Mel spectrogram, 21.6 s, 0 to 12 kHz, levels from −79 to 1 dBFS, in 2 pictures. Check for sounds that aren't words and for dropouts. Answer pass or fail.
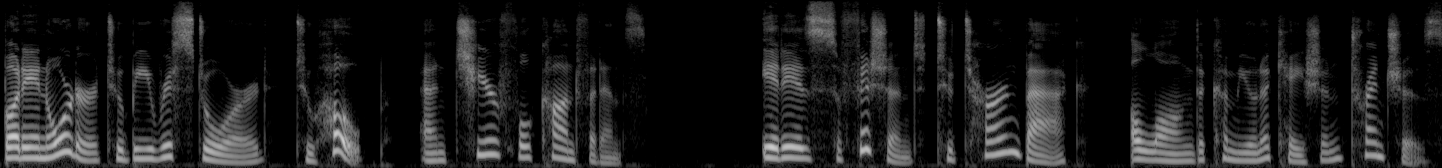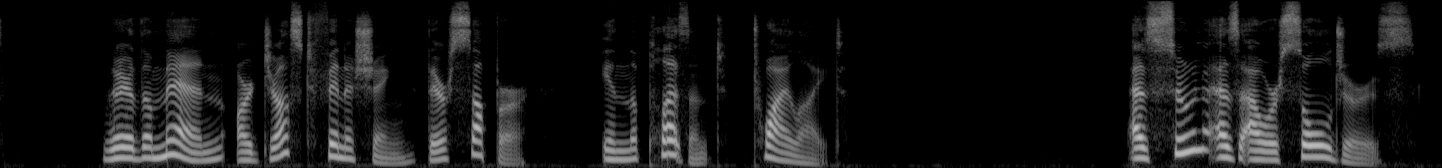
pass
